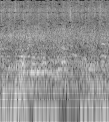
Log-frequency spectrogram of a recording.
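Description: Indistinct chatter of a seated crowd in a hall, over a steady noisy hiss.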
